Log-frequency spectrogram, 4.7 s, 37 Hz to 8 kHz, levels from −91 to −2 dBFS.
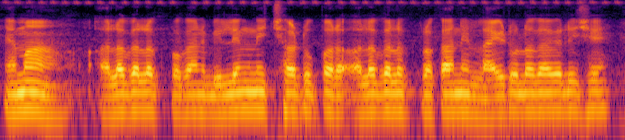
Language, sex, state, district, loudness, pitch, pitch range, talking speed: Gujarati, male, Gujarat, Valsad, -16 LUFS, 115 Hz, 110-115 Hz, 180 wpm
